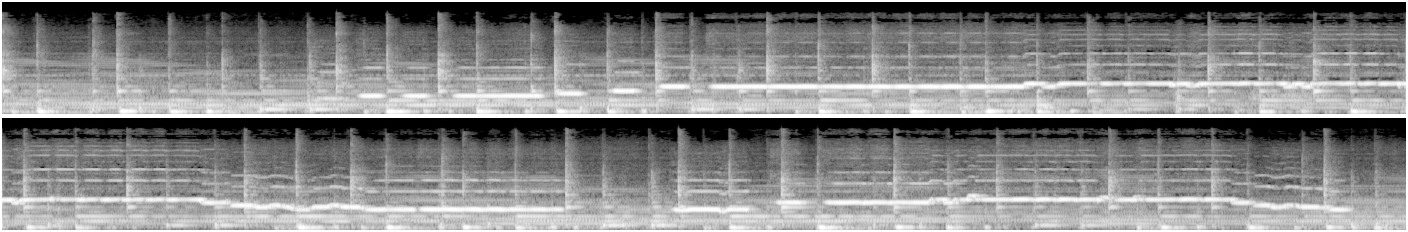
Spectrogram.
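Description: Bansuri bamboo flute playing a slow melody of long held notes with glides between them, joined by the tabla's hand-played drum strokes in a steady rhythm, over a steady drone. The flute comes in about three seconds in.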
